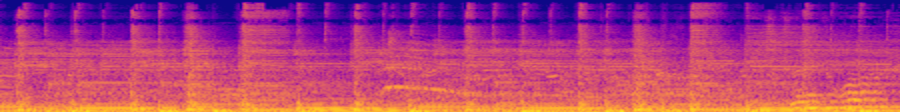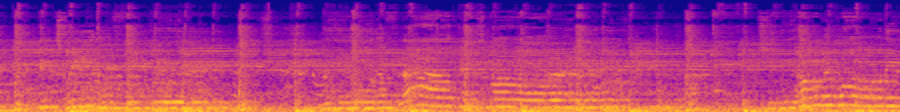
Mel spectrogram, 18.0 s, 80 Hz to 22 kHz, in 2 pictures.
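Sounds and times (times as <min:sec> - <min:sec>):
bass guitar: 0:00.0 - 0:18.0
drums: 0:00.0 - 0:18.0
electric guitar: 0:00.0 - 0:18.0
lead vocal singing: 0:07.4 - 0:18.0.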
